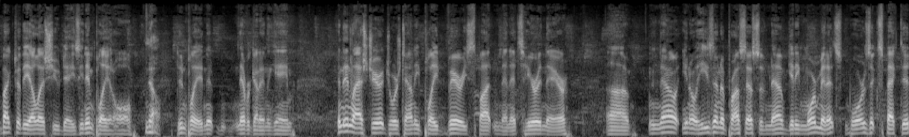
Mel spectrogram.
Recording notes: live from Humphrey’s Restaurant and Tavern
